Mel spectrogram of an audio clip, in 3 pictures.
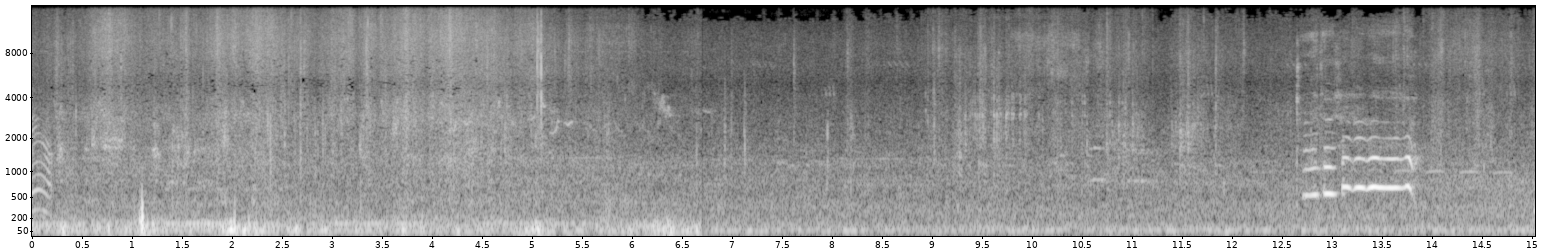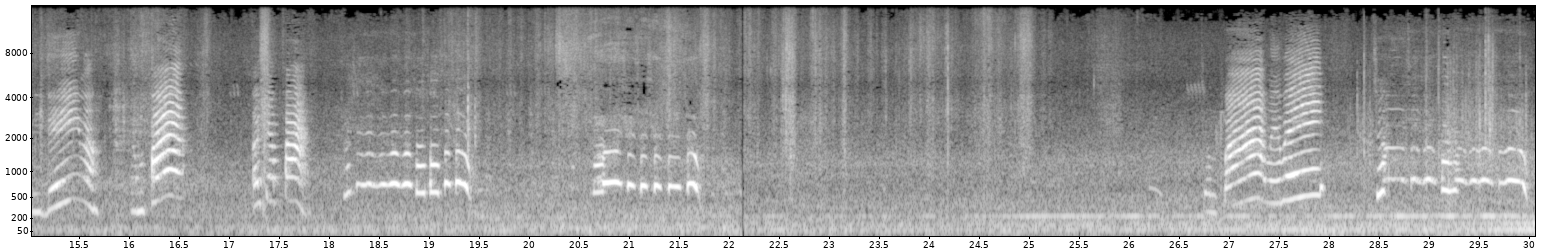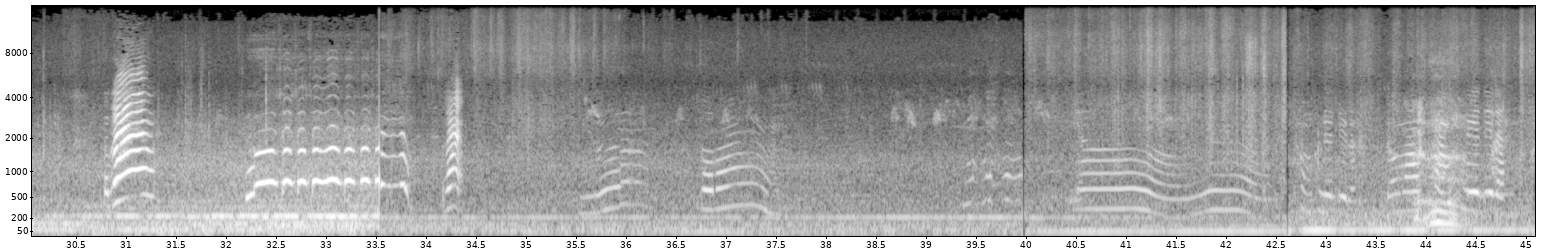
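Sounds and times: puppies play-fighting on grass: 0.0s - 12.6s, 19.5s - 26.6s, 33.8s - 36.7s, 37.7s - 45.0s.

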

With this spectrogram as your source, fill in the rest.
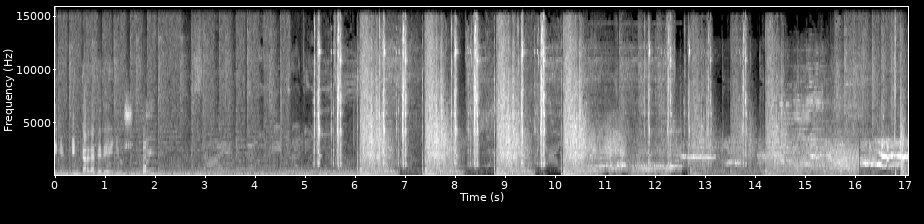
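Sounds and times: car engine hum: 0.0s - 7.3s, 10.7s - 16.7s
gunshots with echoing tail: 5.2s - 11.2s, 12.6s - 14.8s.

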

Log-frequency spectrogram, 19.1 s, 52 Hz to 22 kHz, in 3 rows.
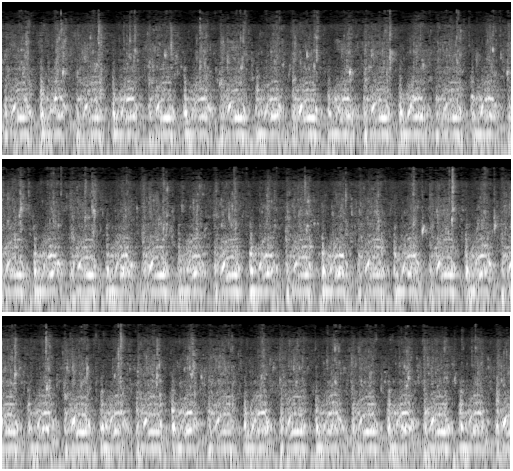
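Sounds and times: washing machine motor humming: 0.0s - 19.0s
water sloshing: 0.0s - 19.0s.

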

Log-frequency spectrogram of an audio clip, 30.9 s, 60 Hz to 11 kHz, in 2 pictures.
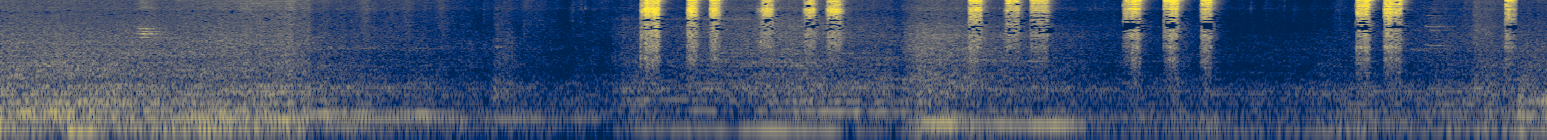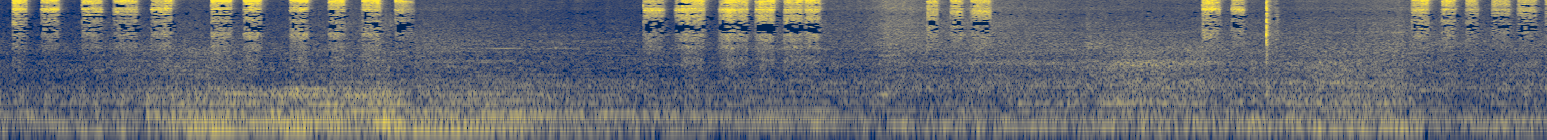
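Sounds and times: aerosol spray hissing: 6.4s - 8.5s, 9.7s - 10.6s, 11.2s - 12.2s, 13.6s - 14.1s, 15.0s - 19.6s, 21.9s - 23.8s, 24.7s - 25.4s, 27.4s - 28.1s, 29.5s - 30.9s.

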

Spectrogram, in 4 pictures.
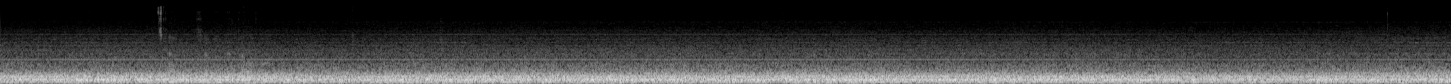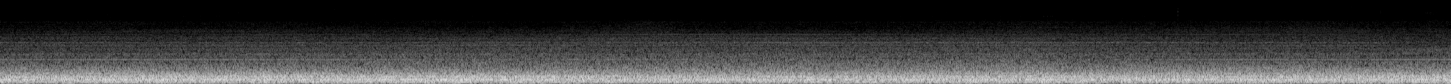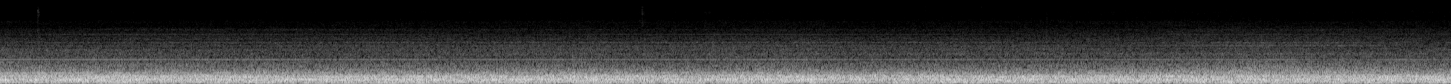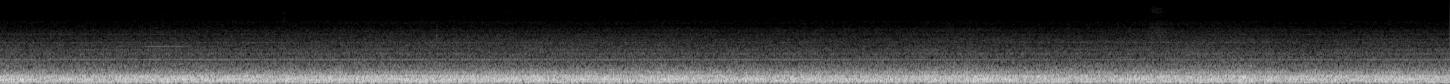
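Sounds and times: constant low hum: 0.0s - 58.0s
plane engines droning: 0.0s - 58.0s.

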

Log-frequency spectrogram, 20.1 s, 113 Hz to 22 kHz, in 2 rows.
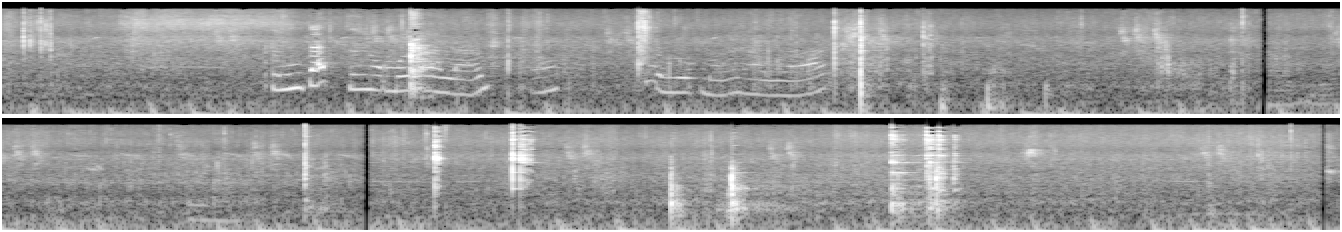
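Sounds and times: ladle clinking against pot: 13.3s - 14.1s, 16.7s - 17.3s.

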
